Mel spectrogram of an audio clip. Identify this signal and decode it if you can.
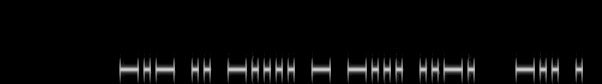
Morse code, heard as a keyed tone, about 20 wpm, 700 Hz. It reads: KI6TBF DE
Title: USA Callsign DE Callsign 20wpm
